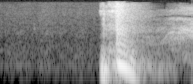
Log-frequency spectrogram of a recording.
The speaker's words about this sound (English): Ooh, excuse me. I tried to fight a cough back and instead I did worse. And y'all know I'm not going to go back and edit that shit out. Sorry for your ears, especially if you were. Didn't hear that coming.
